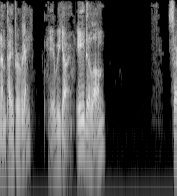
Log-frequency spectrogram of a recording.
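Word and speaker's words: eidolon: like that pen and paper here we go edelon so it's e i d o l o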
